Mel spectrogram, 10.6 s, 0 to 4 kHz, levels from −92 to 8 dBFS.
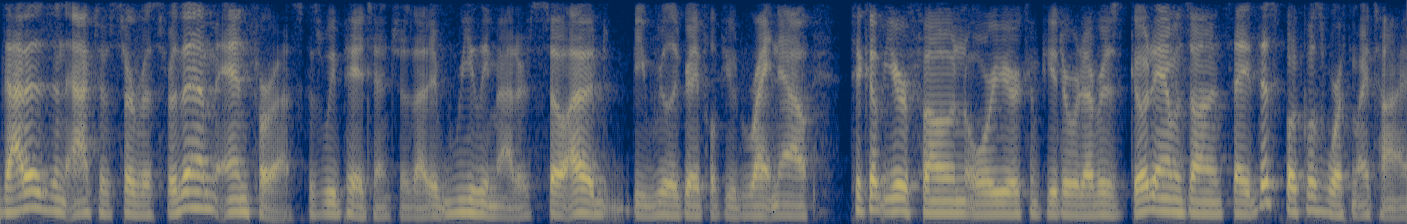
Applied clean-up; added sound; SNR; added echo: none; none; none; none.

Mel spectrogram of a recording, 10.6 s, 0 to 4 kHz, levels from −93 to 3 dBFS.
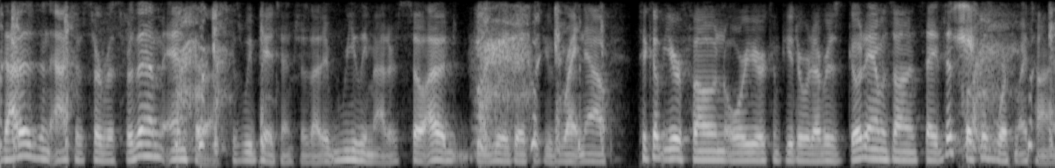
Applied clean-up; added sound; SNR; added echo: none; Cough; 9 dB; none.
